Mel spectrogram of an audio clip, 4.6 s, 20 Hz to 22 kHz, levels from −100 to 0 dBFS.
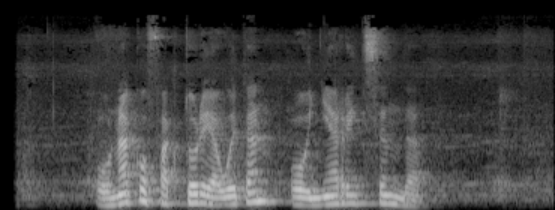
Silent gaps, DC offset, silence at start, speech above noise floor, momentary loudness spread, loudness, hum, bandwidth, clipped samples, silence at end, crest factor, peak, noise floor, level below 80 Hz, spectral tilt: none; under 0.1%; 0.2 s; 26 dB; 7 LU; -28 LUFS; none; 16 kHz; under 0.1%; 0.4 s; 18 dB; -12 dBFS; -54 dBFS; -76 dBFS; -5.5 dB/octave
